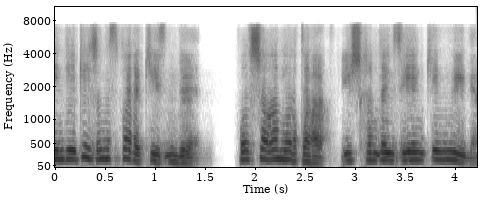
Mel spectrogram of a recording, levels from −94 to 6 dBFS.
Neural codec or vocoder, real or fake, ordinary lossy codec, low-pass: codec, 16 kHz, 0.5 kbps, FreqCodec, smaller model; fake; AAC, 48 kbps; 7.2 kHz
